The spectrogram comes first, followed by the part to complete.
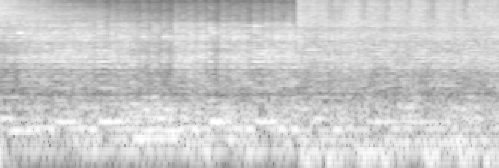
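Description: Electric guitar played live, a dense run of pitched notes in progressive-metal style. The lowest notes and the high cymbal-like hiss thin out early and return in full about two and a half seconds in.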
